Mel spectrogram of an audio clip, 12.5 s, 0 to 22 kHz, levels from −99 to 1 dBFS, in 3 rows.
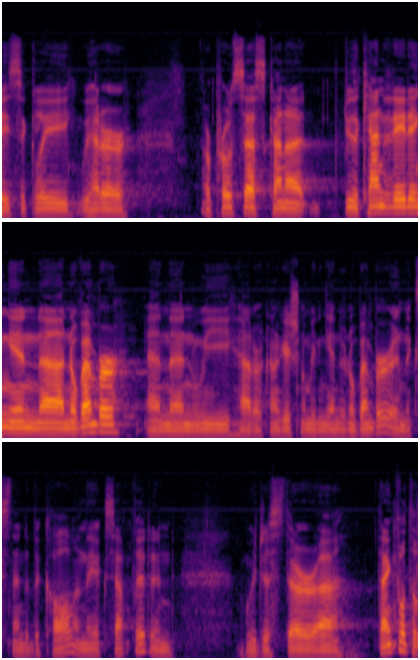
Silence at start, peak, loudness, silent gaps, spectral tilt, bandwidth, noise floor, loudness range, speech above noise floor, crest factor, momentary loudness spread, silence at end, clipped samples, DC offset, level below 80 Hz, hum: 0 s; -12 dBFS; -35 LUFS; none; -5 dB/octave; 12.5 kHz; -62 dBFS; 11 LU; 28 dB; 22 dB; 16 LU; 0 s; under 0.1%; under 0.1%; -70 dBFS; none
